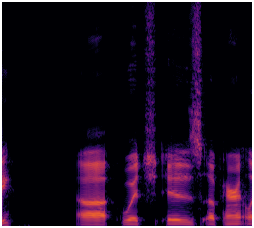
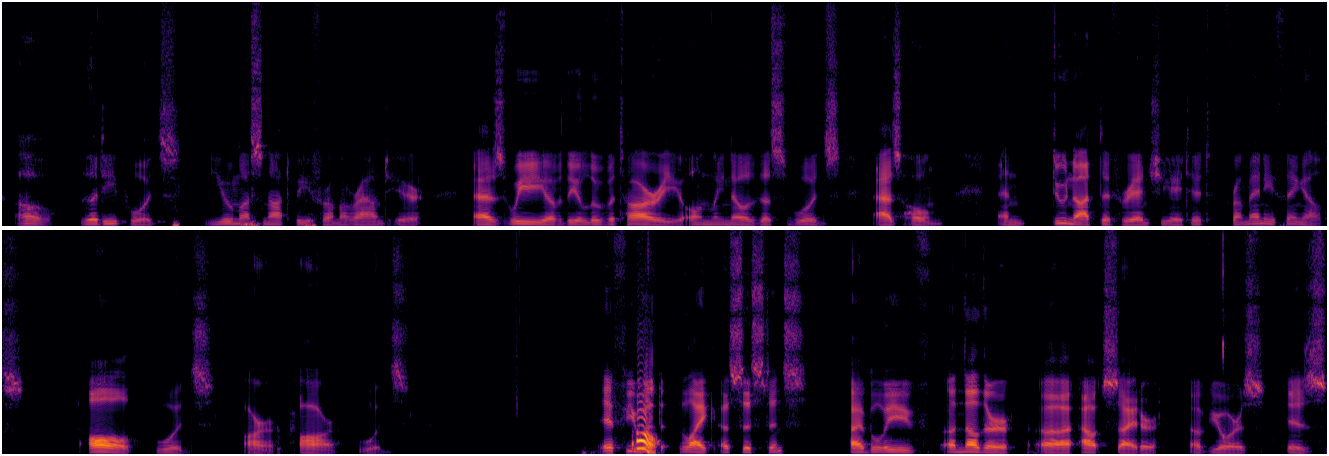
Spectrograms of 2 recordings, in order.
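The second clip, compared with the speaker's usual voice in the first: very soft, hushed delivery; 3 semitones lower than usual. One of the Iluvatari answering lost travelers, in a very soft voice. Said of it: "he says in a very soft voice".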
